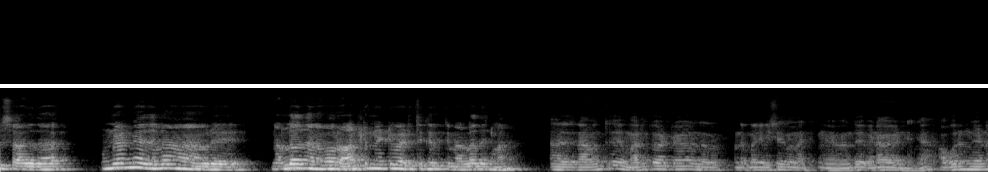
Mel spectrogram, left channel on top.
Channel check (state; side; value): silent; left; digital silence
